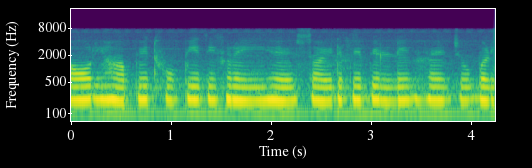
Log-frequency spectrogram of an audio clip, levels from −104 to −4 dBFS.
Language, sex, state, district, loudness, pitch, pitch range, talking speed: Hindi, female, Maharashtra, Washim, -14 LUFS, 200 Hz, 195-205 Hz, 210 wpm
